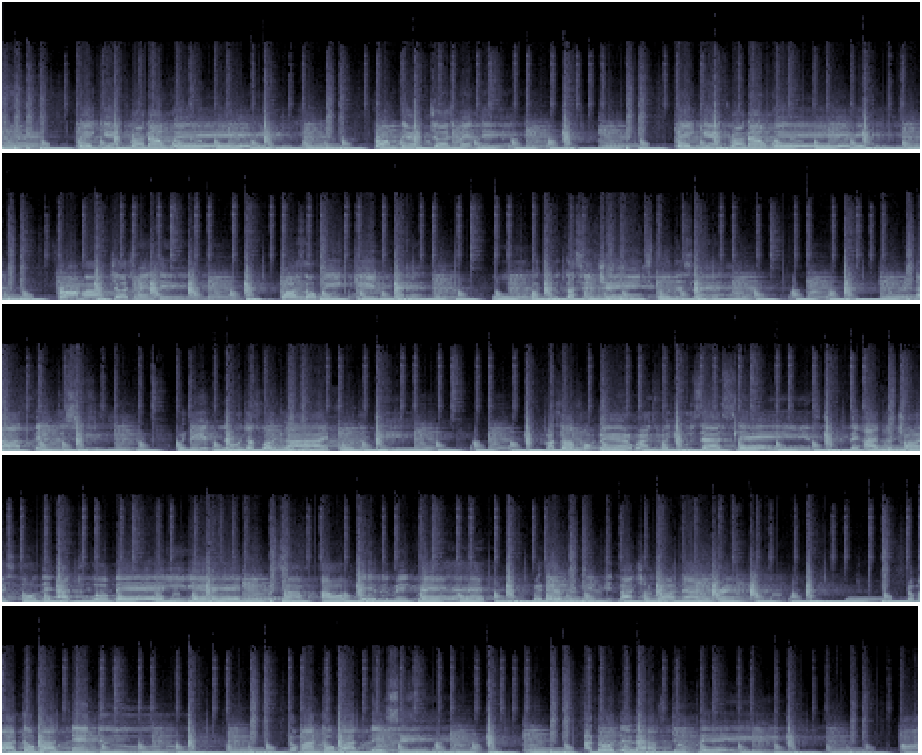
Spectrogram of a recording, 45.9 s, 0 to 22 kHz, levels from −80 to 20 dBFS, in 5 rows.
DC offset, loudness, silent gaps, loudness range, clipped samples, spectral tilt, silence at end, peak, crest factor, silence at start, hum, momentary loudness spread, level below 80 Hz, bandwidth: under 0.1%; -16 LUFS; none; 2 LU; under 0.1%; -5.5 dB/octave; 0 s; -4 dBFS; 10 dB; 0 s; none; 5 LU; -16 dBFS; 15 kHz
